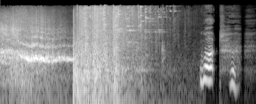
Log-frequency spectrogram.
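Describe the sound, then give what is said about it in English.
Tires screech in a sustained, loud skid, then a car slams into a police car parked in the middle of the street with a heavy crash and scattering debris that fades out. A voice speaks briefly afterward. “What happened? You hit a police car.”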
